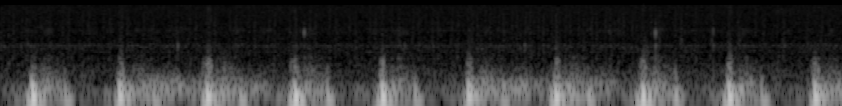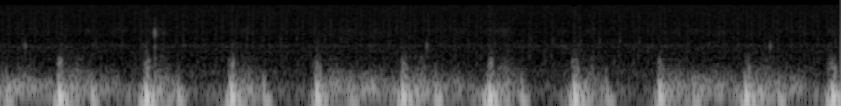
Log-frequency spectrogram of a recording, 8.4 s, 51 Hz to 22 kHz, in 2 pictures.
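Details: Arrhythmia caused by compression: rapid heartbeat about 140/min with uneven spacing and loudness between beats; an irregular rhythm.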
